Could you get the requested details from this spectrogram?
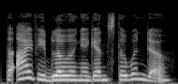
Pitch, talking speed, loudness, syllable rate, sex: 210 Hz, 200 wpm, -16 LUFS, 6.3 syllables/s, female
